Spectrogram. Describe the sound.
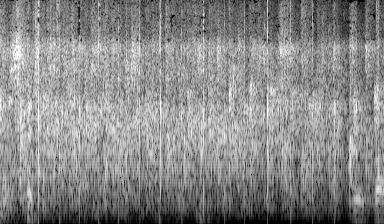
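Audience applause: a dense, steady wash of many hands clapping for about five seconds, with sharp individual claps popping out and faint voices mixed in underneath.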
